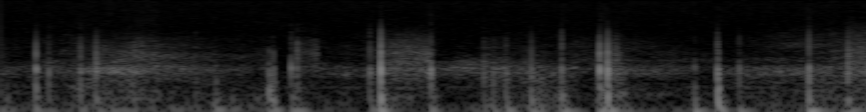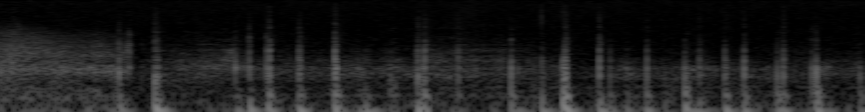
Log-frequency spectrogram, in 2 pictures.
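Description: Long green-painted nails tap the top edge and glossy card cover of a medium paperback novel, 'Twisted Love', with a solid paper block, held upright in front of a microphone. Many quick, dry taps come in uneven bursts, each dying away almost instantly. The sound is weighted toward dull low thuds over a steady low hum, with a soft papery brushing between taps.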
